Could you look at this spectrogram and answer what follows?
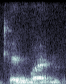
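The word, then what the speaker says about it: Ganglani: It's G-A-N-G, like the word gang, L-A-N-I, Gangland.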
